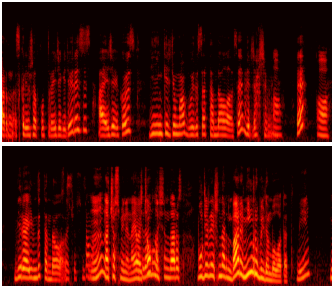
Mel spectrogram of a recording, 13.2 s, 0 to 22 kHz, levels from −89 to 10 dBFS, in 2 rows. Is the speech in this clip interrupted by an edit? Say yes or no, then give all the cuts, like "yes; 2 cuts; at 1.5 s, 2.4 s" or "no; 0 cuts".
yes; 1 cut; at 7.9 s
